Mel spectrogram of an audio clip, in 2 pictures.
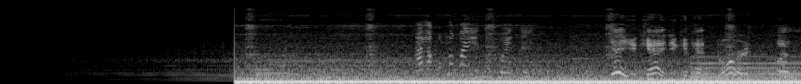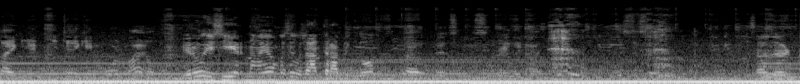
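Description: Road and engine noise inside a car cruising on a freeway: a loud, steady low drone that starts suddenly about two seconds in, with people talking over it for a while.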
